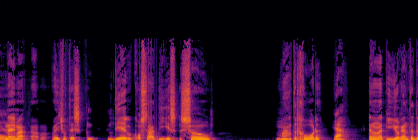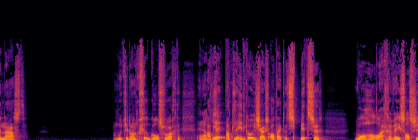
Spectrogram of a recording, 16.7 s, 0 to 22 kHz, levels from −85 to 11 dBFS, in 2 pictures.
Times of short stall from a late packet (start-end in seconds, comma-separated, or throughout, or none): none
